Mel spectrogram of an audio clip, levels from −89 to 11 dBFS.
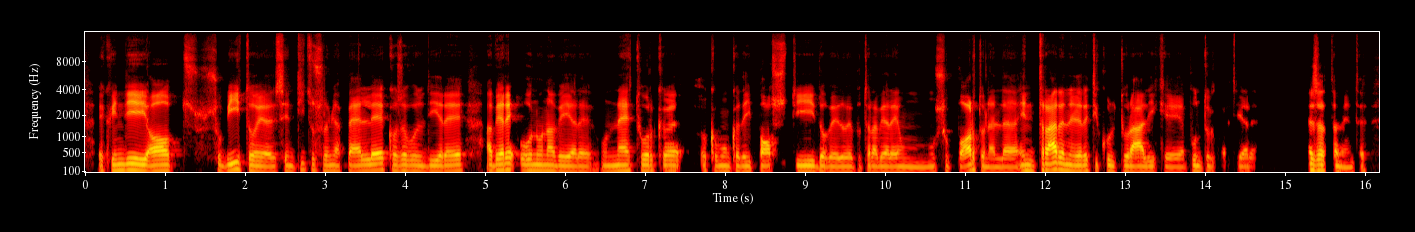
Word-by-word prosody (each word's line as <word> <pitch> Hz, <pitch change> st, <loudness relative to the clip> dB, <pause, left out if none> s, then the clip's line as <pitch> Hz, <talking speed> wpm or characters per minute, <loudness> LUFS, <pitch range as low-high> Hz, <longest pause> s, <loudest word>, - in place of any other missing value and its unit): e -, -, -5 dB
quindi 115 Hz, 0 st, +5 dB
ho 110 Hz, +2 st, +4 dB
s -, -, -12 dB
subito 115 Hz, +1 st, +1 dB
e 95 Hz, -1 st, 0 dB
sentito 115 Hz, +5 st, -7 dB
sulla 110 Hz, -1 st, -5 dB
mia 105 Hz, -2 st, -4 dB
pelle 110 Hz, +4 st, +2 dB
cosa 110 Hz, -1 st, -2 dB
vuol 105 Hz, -2 st, -4 dB
dire 105 Hz, +2 st, 0 dB, 0.2 s
avere 115 Hz, +3 st, +5 dB
o 115 Hz, 0 st, 0 dB
non 110 Hz, -1 st, -1 dB
avere 100 Hz, -2 st, -1 dB
un 100 Hz, 0 st, -5 dB
network 110 Hz, +1 st, -1 dB, 0.5 s
o -, -, -6 dB
comunque 100 Hz, -1 st, -5 dB
dei 100 Hz, -1 st, -4 dB
posti 100 Hz, +2 st, -1 dB
dove 95 Hz, 0 st, -2 dB
dove 95 Hz, 0 st, -3 dB
poter 95 Hz, -, -8 dB
avere 95 Hz, 0 st, -1 dB
un 90 Hz, -2 st, -7 dB
un 95 Hz, -, -9 dB
supporto, -, -, +1 dB
nell'entrare 100 Hz, +8 st, +3 dB
nelle 105 Hz, -2 st, +2 dB
reti 105 Hz, 0 st, -3 dB
culturali 95 Hz, -2 st, 0 dB
che 90 Hz, 0 st, -6 dB
appunto 100 Hz, +1 st, -6 dB
il -, -, -12 dB
quartiere 95 Hz, 0 st, -10 dB, 0.6 s
esattamente. 100 Hz, -7 st, -1 dB
105 Hz, 145 wpm, -26 LUFS, 95-110 Hz, 0.6 s, quindi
